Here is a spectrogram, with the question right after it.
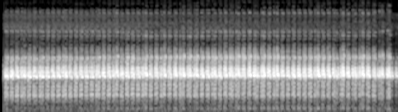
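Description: A frog gives a steady, fast-pulsed rattling trill that carries on without a break.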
